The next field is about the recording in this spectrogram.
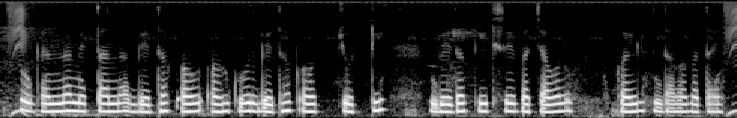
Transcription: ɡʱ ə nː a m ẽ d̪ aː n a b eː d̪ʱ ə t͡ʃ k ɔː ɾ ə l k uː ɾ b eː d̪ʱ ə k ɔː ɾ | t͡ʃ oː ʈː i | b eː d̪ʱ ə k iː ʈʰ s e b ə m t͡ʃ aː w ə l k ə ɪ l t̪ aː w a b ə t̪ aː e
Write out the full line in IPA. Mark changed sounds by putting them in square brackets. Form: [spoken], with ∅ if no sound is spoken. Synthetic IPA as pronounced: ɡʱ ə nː a m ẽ [t̪] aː n a b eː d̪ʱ ə [∅] k ɔː ɾ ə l k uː ɾ b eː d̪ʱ ə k ɔː ɾ | t͡ʃ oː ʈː i | b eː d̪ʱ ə k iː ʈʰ s e b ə [∅] t͡ʃ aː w ə l k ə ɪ l [d̪] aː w a b ə t̪ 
